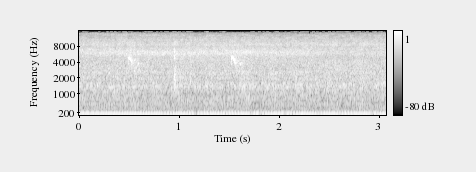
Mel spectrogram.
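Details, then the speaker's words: 2012 Mini Cooper, manual, with an intermittent crank no-start and no codes: it started and is warming up with a lumpy idle, small periodic dips and stumbles, and fuel trims of -16 to -17% showing it running rich. "Seems a little lumpy. Didn't expect that whatsoever."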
